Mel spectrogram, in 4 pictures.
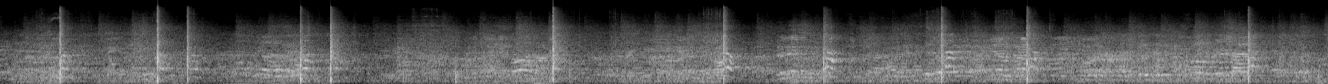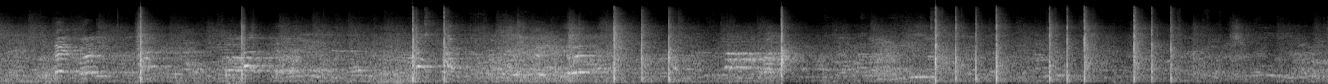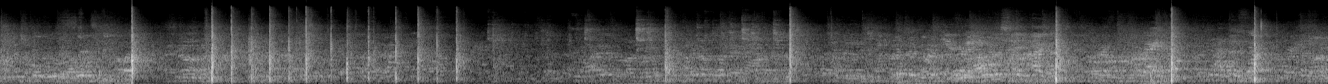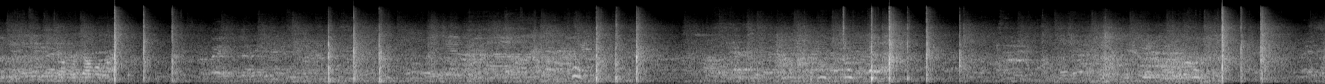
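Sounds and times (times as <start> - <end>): murmur of voices: 0.0 - 53.0
boxing gloves smacking paddles: 3.0 - 3.6, 5.5 - 5.8, 19.4 - 20.2, 22.6 - 25.2, 27.8 - 31.3, 37.1 - 37.4, 40.9 - 41.8, 43.1 - 43.9, 45.8 - 46.5, 48.2 - 49.6, 52.0 - 52.7.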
